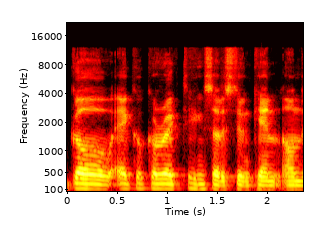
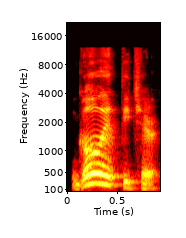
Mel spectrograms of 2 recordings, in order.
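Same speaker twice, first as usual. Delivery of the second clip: student voice; 9 semitones higher, 4 dB louder than usual. Shown as a demonstration. Student answers teacher in demo.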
